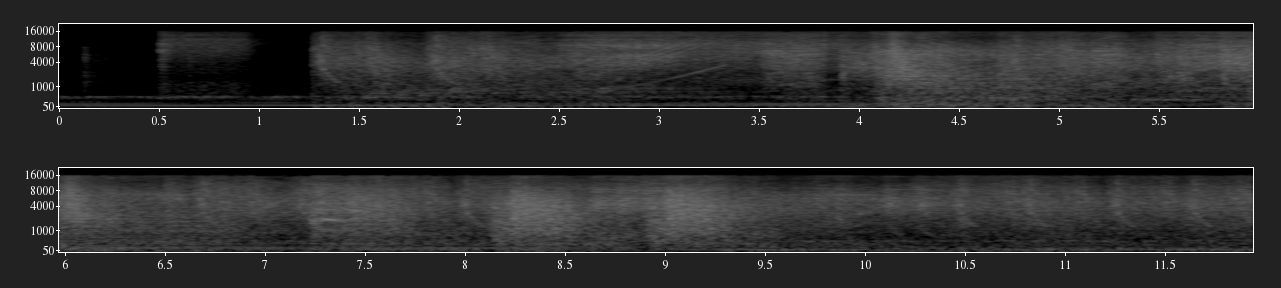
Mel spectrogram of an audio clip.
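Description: Energy blasts fire in short bursts.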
